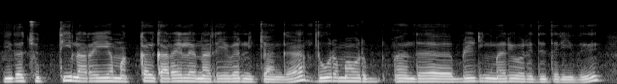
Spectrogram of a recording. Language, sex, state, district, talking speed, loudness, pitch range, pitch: Tamil, male, Tamil Nadu, Kanyakumari, 155 wpm, -12 LUFS, 130-150 Hz, 140 Hz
